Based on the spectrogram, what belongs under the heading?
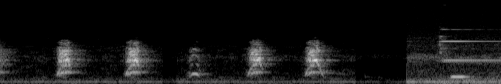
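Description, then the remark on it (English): A dog barks five times in a steady, evenly spaced rhythm, clear, then the barking stops and a brief ringing electronic tone follows, in a recording demonstrating a home routine's response to a barking dog. “In particular, what would happen if a dog was barking?”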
